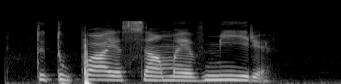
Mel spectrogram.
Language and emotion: Russian, angry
